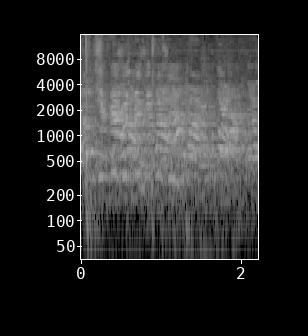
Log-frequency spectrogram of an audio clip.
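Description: Crowd of spectators at a boxing match: many voices talking over one another at once, with no single voice standing out.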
